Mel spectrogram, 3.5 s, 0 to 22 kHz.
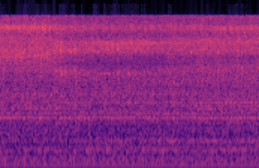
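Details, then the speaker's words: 2010 Ford F-150 4.6 V8, rebuilt and reinstalled with exhaust manifold leaks fixed: deep, even idle burble with no misses, ticks or knocks; a smooth, steady, healthy idle. "let you listen to the engine sounds she purrs like a kitten no miss no knocking the camera probably won't do it justice"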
